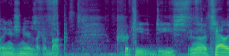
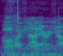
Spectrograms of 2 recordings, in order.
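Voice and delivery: ordinary delivery

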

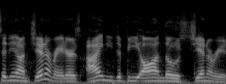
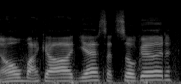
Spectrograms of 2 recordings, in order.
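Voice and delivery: ordinary delivery

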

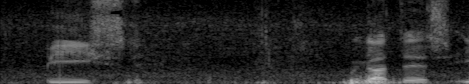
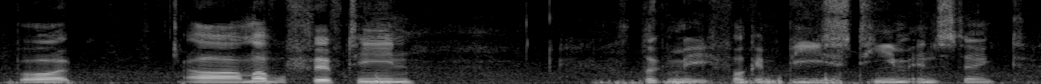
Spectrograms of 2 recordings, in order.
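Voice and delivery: usual speaking voice

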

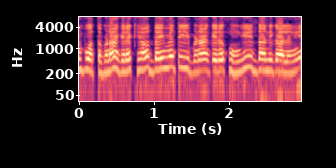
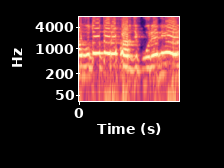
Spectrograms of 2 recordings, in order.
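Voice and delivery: sharp high cry of reproach; bitter accusation; 3 dB louder than usual. Acted. Daughter accusing mother of neglecting Sabi, bitter. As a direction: throw her duty back at her. Angry accusation in family quarrel.

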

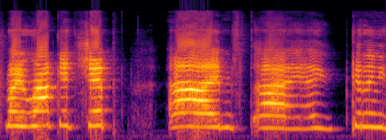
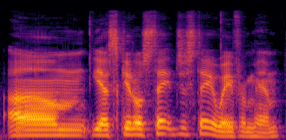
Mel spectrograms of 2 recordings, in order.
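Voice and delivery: much lower, quicker character voice; Forehead voice; 8 dB quieter than usual. Acted. Forehead greeting Skittles, low deep voice. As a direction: rumble it deep like a big guy.

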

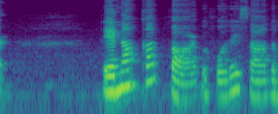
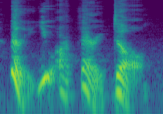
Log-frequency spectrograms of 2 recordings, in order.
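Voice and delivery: angrily; 3 semitones higher, 7 dB louder than usual. A narrator's reading. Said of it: "said the Mock Turtle angrily".

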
